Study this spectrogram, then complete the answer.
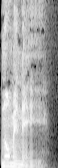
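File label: "nominee", British English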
